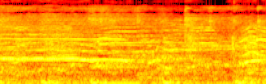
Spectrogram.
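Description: Teenagers cheering and shouting with a long high whoop that slides down about a second in, and another starting near the end, over pop music playing for a dance routine.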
